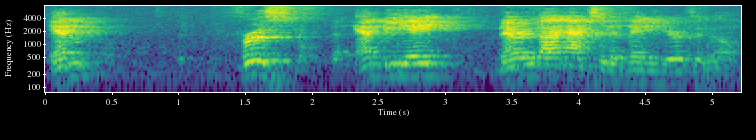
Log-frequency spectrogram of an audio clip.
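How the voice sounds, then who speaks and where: Lively and unhurried, a middle-aged man from Taiwan delivers a joking speech to a live youth-forum audience, teasing them playfully and coaxing responses. His voice sits on the high side, bright and forceful, and it sounds far off in an echoey hall.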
